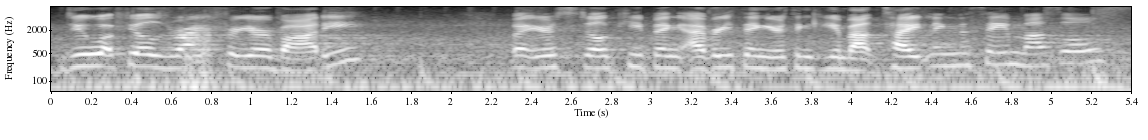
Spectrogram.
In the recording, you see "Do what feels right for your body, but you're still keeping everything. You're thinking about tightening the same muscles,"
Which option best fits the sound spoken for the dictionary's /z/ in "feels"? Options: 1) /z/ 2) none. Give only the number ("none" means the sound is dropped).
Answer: 1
